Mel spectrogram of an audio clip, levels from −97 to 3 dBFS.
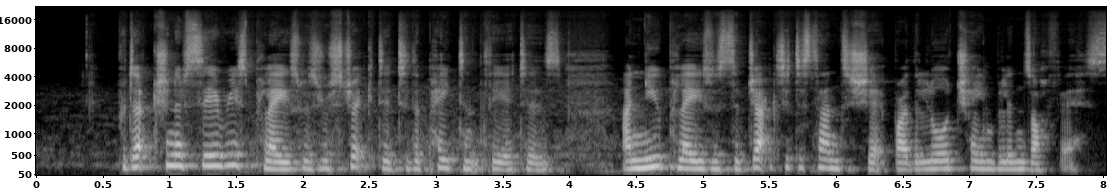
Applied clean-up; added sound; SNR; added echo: none; none; none; none.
